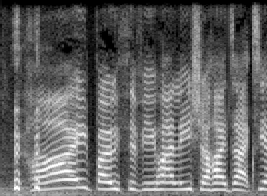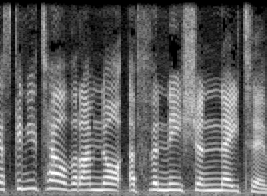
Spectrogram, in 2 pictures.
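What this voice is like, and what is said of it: British accent. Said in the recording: “the accent says UK. ... 1,000% ... as you can tell from my accent? ... Just a bit.”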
